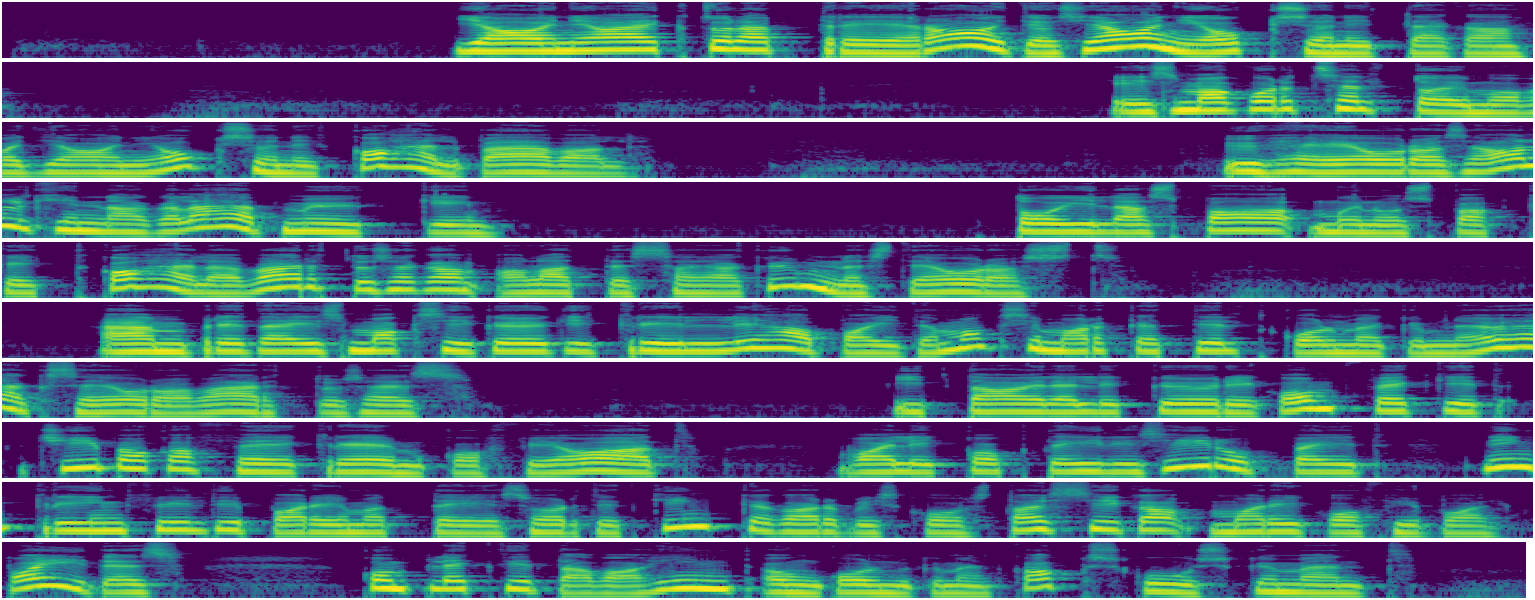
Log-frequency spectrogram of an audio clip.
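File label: Estonian, female, narration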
